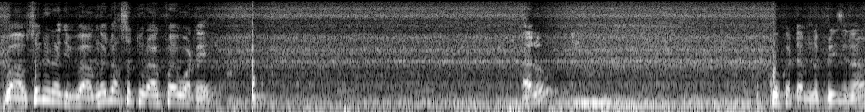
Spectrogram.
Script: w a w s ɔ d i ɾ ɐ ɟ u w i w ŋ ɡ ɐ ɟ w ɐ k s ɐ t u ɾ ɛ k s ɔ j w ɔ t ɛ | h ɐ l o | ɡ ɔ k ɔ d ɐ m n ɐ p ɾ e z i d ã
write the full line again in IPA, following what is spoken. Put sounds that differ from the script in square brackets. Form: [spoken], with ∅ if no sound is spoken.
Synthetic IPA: w a w s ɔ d i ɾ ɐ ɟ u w [a] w ŋ ɡ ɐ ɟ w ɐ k s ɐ t u ɾ [a] k [f] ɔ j w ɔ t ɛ | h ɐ l o | [k] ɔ k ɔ d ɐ m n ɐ p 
